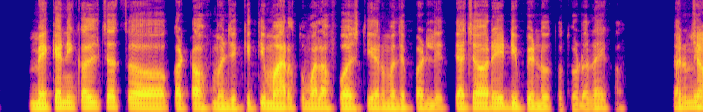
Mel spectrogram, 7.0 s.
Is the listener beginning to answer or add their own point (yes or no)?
yes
